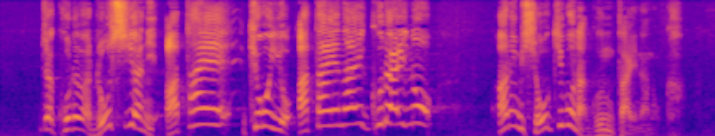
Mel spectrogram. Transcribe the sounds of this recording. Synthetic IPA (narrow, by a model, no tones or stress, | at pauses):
d͡ʑaːko̞ɾe̞β̞aɾo̞ɕiaɲ̟iat̪aekʲo̞ːio̞ʔat̪ae̞naikɯ̟ɾaino̞ | aɾɯ̟imʲiɕo̞ːkʲibo̞na̰ɡɯ̟̃nt̪a̰ḭna̰no̞kḁ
